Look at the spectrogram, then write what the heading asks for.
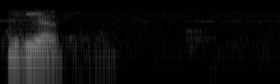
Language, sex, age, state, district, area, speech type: Dogri, female, 30-45, Jammu and Kashmir, Reasi, rural, conversation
